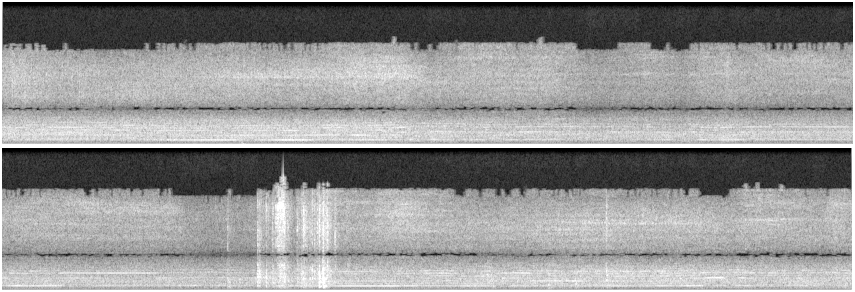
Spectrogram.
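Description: Volvo tracked excavator with a hydraulic demolition grab running steadily, a slightly wavering whine over a low engine drone. About eleven seconds in, a short cluster of sharp cracks is heard as the grab breaks material out of the house.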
